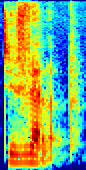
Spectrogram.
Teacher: we want to emphasize the second syllable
